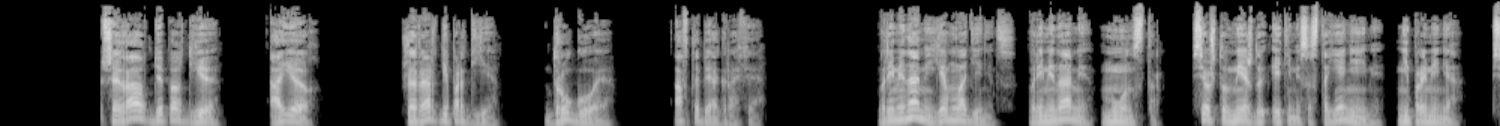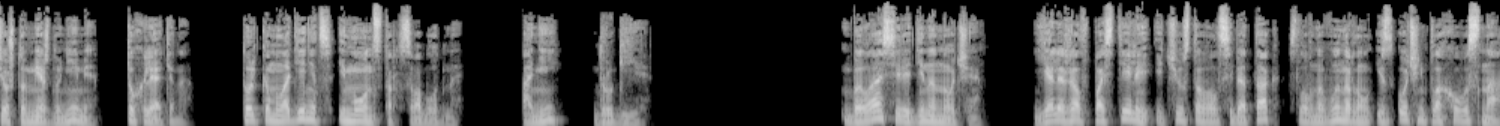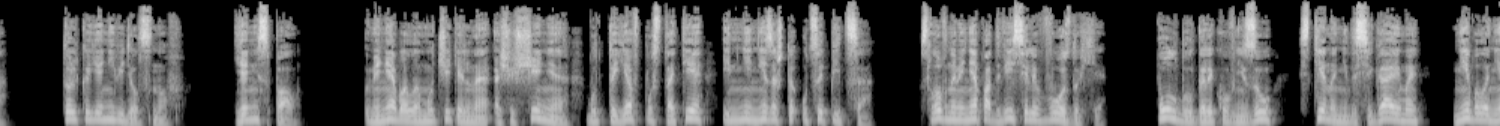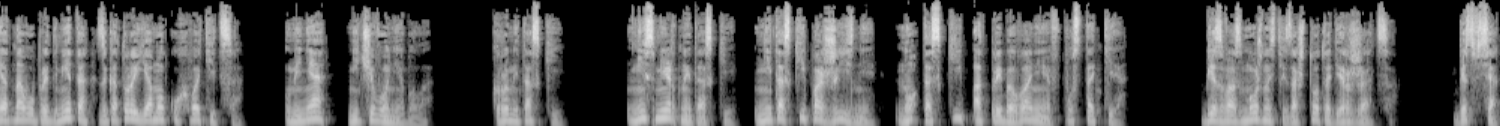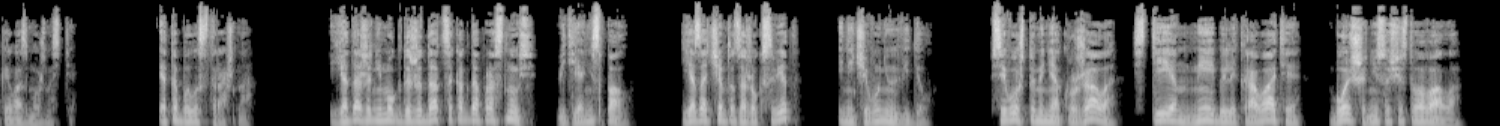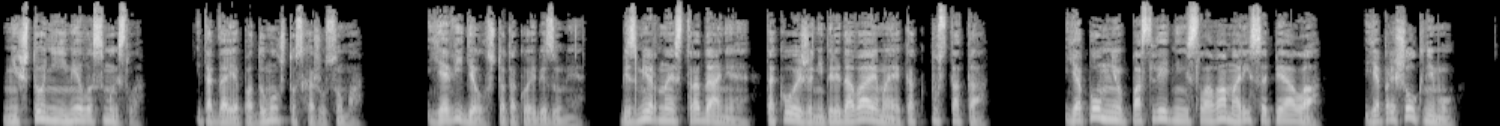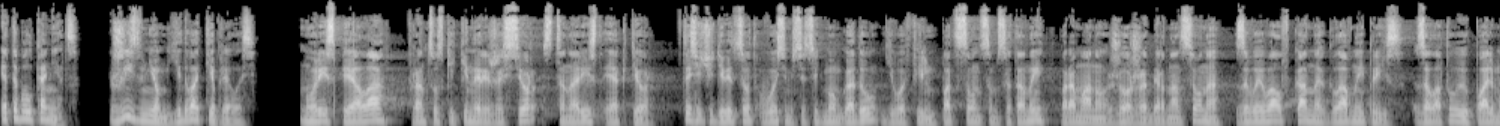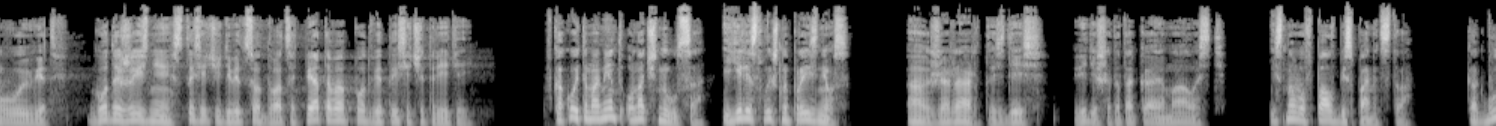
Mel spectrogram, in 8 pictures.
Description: Аудиокнига Другое. Автобиография | Библиотека аудиокниг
